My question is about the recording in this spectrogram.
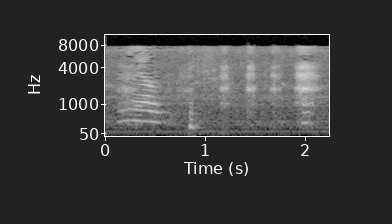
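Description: Two-month-old baby cooing: one drawn-out vocal sound that glides in pitch, her early pre-speech vocalising, followed by a few faint small sounds.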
